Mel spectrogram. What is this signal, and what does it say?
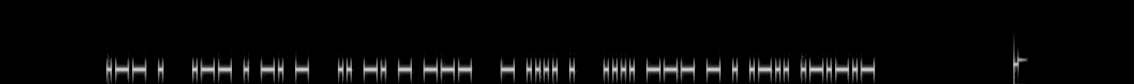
Morse code, heard as a keyed tone, about 28 wpm, 700 Hz. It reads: WE WENT INTO THE HOTEL.
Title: Sentences from Top 1600 Words 28wpm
